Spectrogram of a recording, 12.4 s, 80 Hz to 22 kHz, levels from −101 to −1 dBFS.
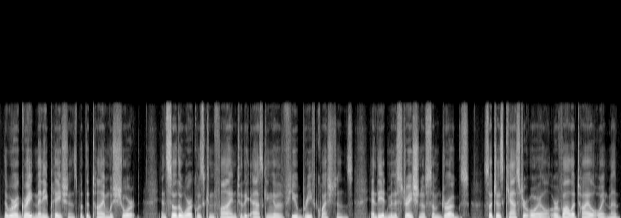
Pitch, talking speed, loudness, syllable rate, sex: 135 Hz, 185 wpm, -19 LUFS, 4.9 syllables/s, male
